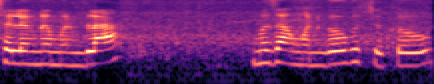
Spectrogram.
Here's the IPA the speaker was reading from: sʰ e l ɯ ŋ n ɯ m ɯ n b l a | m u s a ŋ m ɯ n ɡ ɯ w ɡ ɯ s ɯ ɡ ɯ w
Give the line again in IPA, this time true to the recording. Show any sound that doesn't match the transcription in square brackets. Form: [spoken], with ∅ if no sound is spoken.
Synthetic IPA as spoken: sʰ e l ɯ ŋ n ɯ m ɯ n b l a | m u [z] a ŋ m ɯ n ɡ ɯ w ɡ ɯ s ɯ [k] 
